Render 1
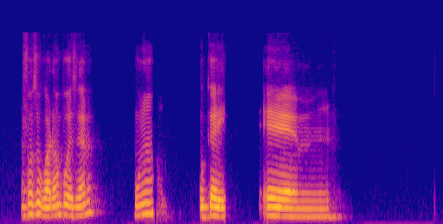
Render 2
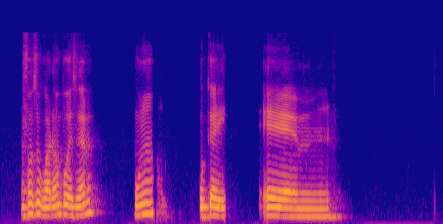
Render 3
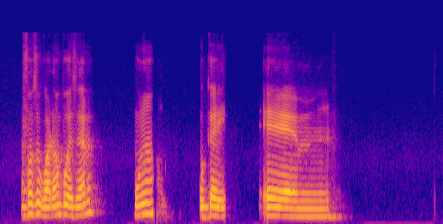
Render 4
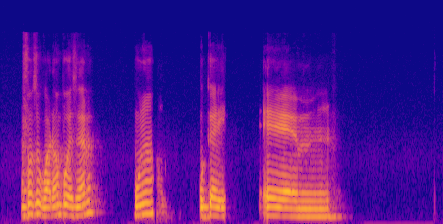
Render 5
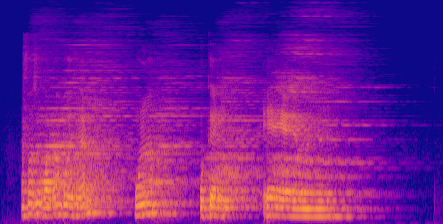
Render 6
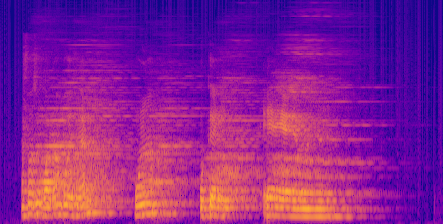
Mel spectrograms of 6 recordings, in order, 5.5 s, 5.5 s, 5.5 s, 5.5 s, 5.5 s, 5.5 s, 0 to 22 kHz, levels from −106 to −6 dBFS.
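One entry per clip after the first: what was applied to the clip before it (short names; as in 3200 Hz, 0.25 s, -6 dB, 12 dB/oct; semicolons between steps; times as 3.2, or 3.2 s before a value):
compressor, threshold -23 dBFS, peak gain reduction 7 dB
bell 1200 Hz +13 dB 1.5 oct; gain +4 dB
compressor, threshold -20 dBFS, peak gain reduction 6.5 dB
rotary speaker horn 6.7 Hz; shimmer reverb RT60 1.1 s, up +12 st, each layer -8 dB, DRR 1.5 dB; gain -6.5 dB
crackle 140/s -54 dBFS; gain +4 dB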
